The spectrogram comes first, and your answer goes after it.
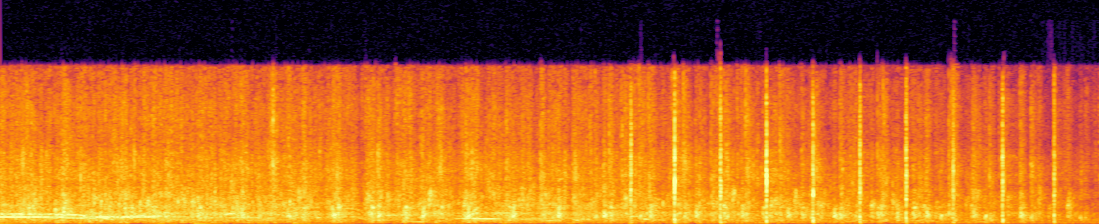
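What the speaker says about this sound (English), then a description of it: "give a round of applause to this year's winner of the ILFDublin Award, Serena Malloy," Audience applause at the KPMG Children's Books Ireland Awards ceremony at ILFDublin for the award winner, a rising patter of many hands clapping that grows denser and sharper toward the end, with a voice speaking over the start.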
